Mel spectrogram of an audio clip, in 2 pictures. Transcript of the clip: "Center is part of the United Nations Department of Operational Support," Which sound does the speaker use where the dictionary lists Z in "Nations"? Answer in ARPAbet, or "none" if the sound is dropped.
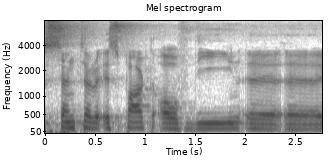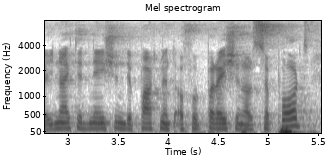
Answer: none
